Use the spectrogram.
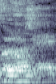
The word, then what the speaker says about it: Boulanger: I don't know, it's French. It's pronounced Boulanger, but like...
